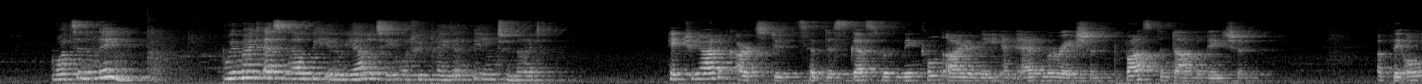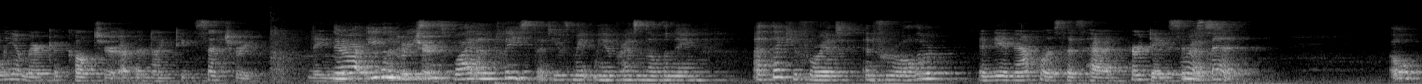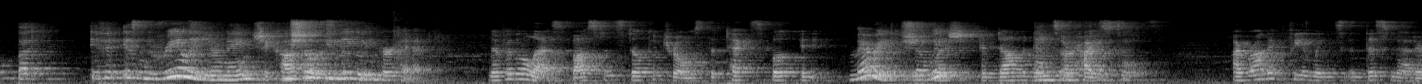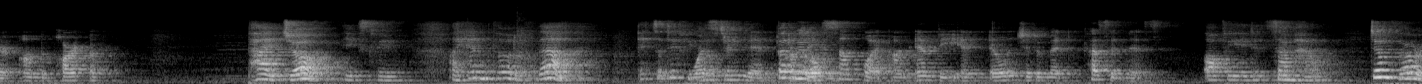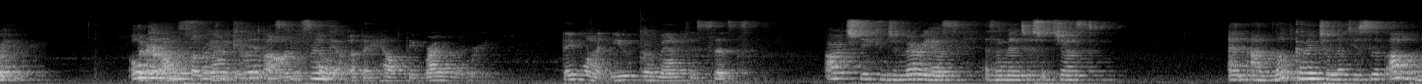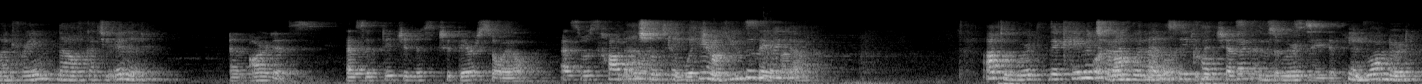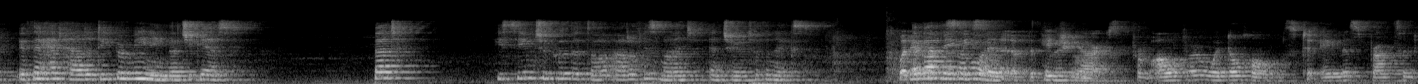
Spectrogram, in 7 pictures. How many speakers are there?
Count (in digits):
2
